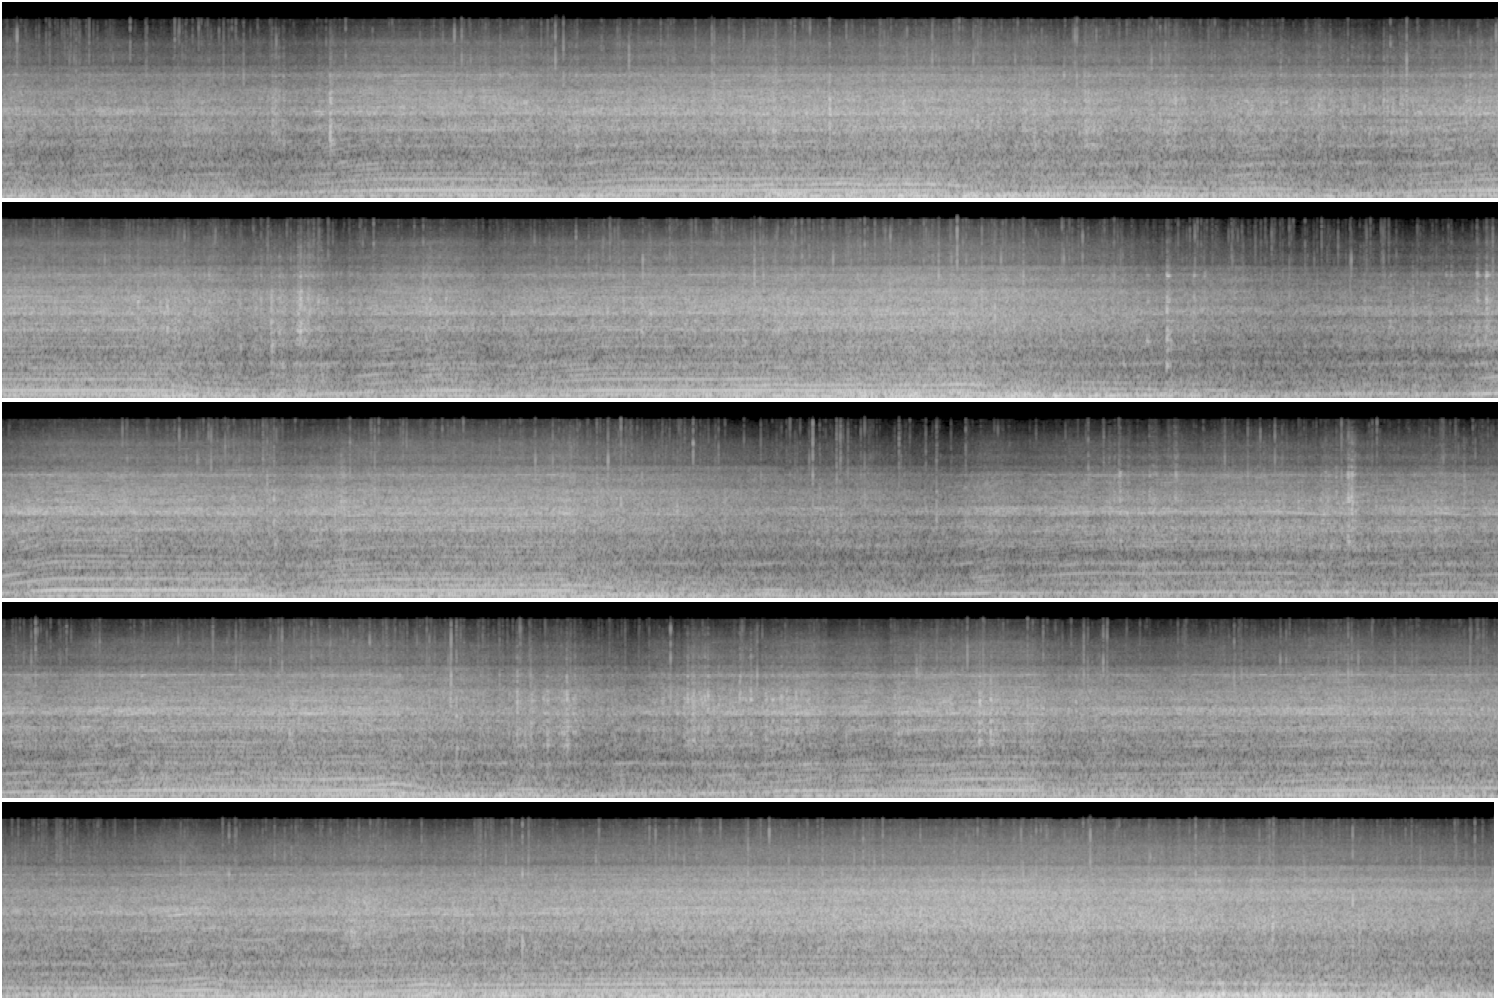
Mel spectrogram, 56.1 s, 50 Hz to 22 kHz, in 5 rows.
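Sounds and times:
rushing noise of moving sled: 0.0s - 56.0s
snowmobile engine running: 0.0s - 56.0s.

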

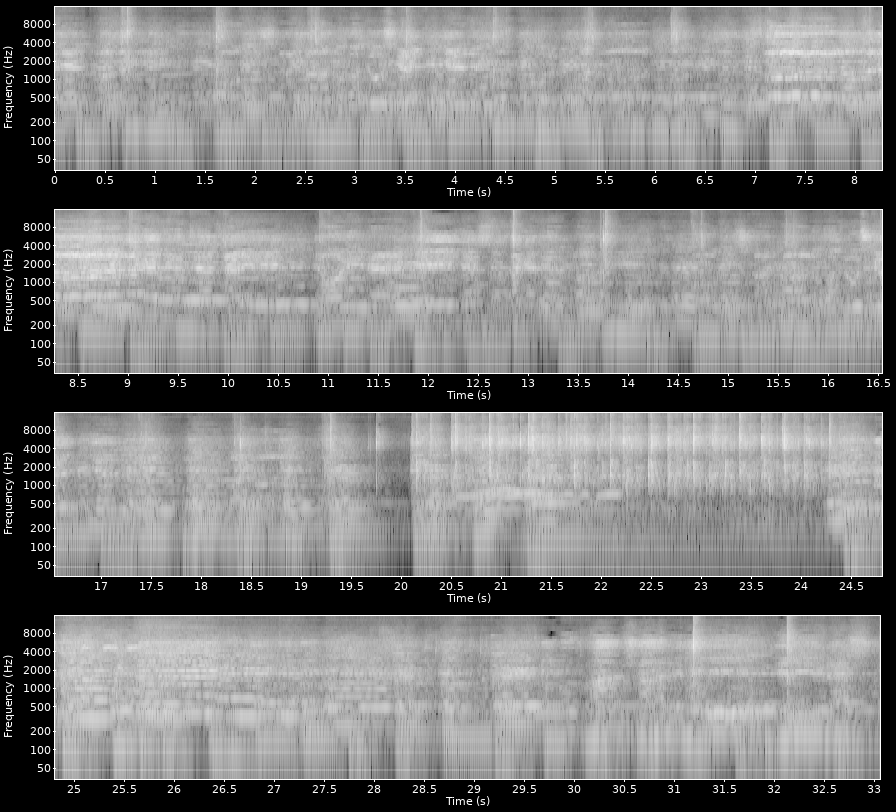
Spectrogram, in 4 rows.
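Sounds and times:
man singing into a microphone: 0.0s - 6.2s, 6.9s - 19.2s, 29.6s - 33.0s
audience clapping: 1.6s - 6.5s, 12.8s - 14.9s, 19.1s - 25.2s.

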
